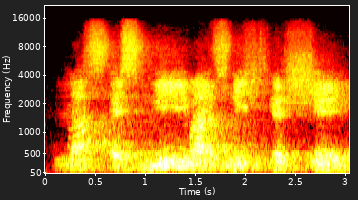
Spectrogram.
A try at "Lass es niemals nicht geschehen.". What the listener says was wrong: No, but she does an inflection. She goes, niemals nicht geschehen, not niemals nicht geschehen. It's not a sack of potatoes on every note.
